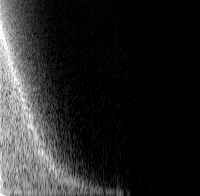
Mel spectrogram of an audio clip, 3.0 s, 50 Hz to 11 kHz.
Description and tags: EH CRASH DRUM64
electro harmonix crash drum
harmonix, crash, electro, drum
